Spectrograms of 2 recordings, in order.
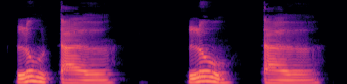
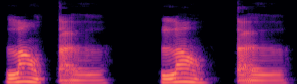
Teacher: word for heel, lu and lao, both are a falling tone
